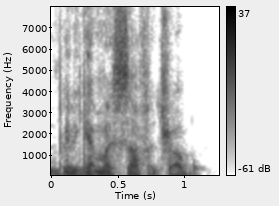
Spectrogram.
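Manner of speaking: very quiet, hushed, secretive whisper. The speaker says they must whisper or get in trouble: whispering. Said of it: "I got to whisper here".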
